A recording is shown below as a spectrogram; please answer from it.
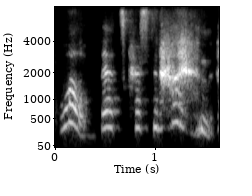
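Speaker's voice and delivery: high, slow, wide-eyed whoa; be stunned to recognize her; mock disbelief at an old friend; amazed recognition. Surprise at not recognizing friend.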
